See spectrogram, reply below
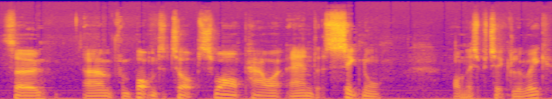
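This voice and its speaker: A man's voice: low-pitched, steady tone, measured pace. A man presenting an informal, hands-on equipment demonstration, explaining step by step with a hesitant delivery. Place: indoors at a small equipment bench. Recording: audible electrical hum and noise.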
